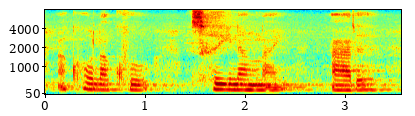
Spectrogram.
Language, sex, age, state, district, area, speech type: Bodo, female, 45-60, Assam, Chirang, rural, spontaneous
